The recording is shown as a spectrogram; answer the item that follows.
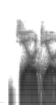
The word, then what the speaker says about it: Godot: change it to goo g o o t where the t is silent in this play and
